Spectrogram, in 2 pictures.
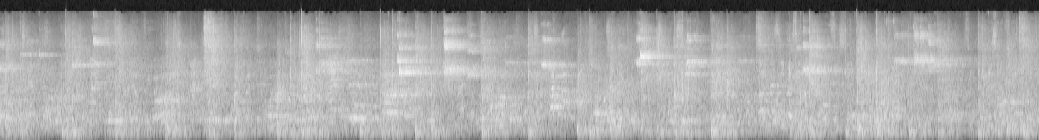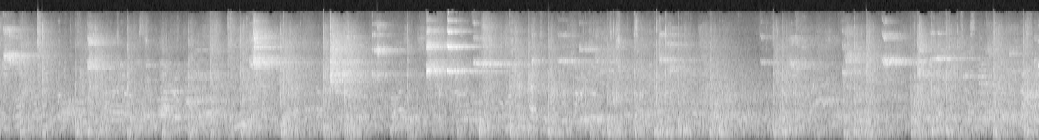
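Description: Basketball game heard in an echoing sports hall: the ball bouncing on the court, short high squeaks of basketball shoes, and players' indistinct voices.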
